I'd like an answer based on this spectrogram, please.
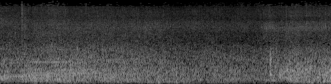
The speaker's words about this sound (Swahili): Mawimbi ya bahari yakipiga kwenye fuko ya bahari ya Karibea katika bonde la mto Monkey ulioko Belize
